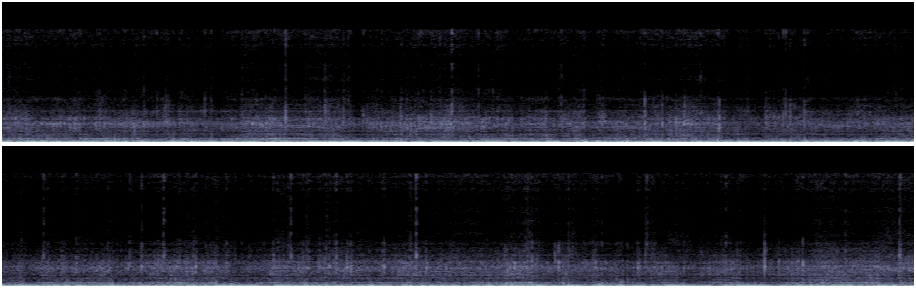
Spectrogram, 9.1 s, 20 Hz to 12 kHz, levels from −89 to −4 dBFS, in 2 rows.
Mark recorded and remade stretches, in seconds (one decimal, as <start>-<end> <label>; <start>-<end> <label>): 0.0-4.3 remade; 4.3-6.7 recorded; 6.7-9.1 remade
